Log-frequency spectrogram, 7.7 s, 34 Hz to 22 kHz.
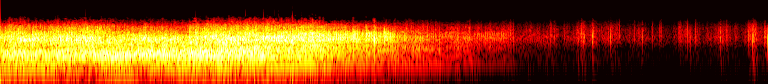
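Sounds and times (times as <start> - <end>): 
airplane engine roaring while taxiing out and taking off: 0.0 - 5.2
faint crackling: 3.2 - 7.6.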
